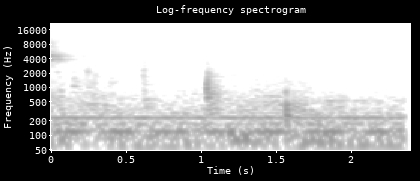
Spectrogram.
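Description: Near silence: room tone with a steady low electrical hum and a few faint ticks about half a second apart.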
